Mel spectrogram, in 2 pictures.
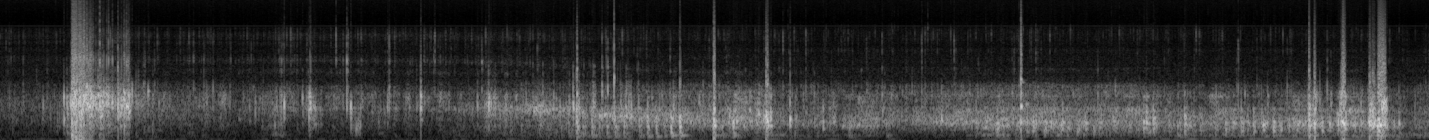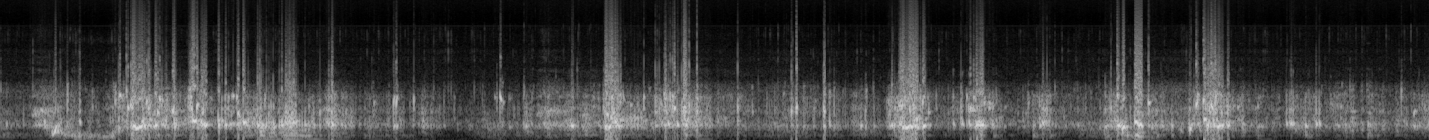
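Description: Muffled underwater noise heard through a camera's waterproof housing: water rushing and sloshing as a diver moves. Sharp knocks and clicks come throughout, the loudest about a second in and several more in the second half. These fit the speargun and shaft knocking as a gilthead sea bream is shot and fought on the spear.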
